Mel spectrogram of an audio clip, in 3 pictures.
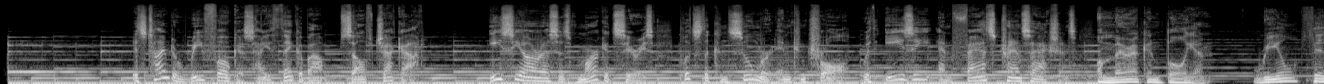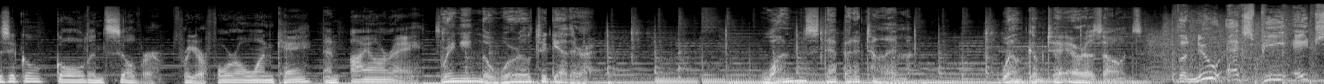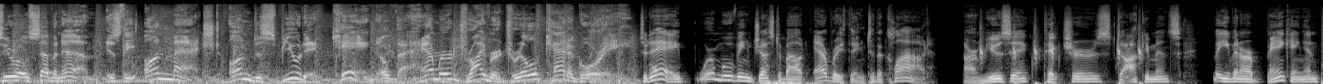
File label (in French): Homme 35 45 ans Medium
